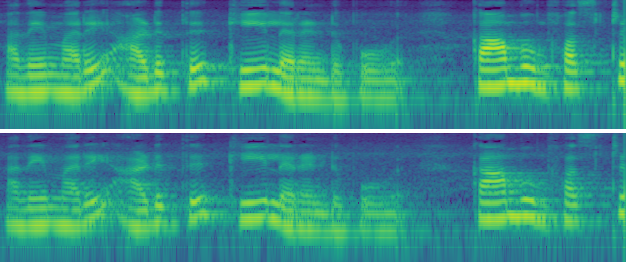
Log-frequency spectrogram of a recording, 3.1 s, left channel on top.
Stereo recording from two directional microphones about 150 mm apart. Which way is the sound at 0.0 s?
30° left (ahead or behind).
